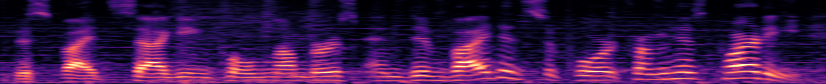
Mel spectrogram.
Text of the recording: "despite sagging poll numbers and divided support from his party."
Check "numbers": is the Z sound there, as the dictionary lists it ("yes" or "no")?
yes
